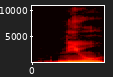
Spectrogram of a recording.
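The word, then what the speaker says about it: ν: মানে এটার উচ্চারণ হচ্ছে কি নিউ।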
